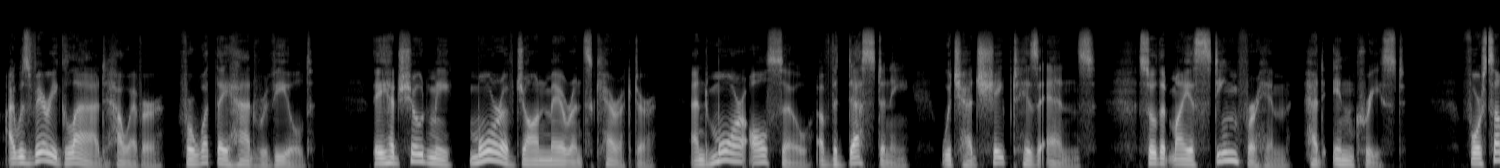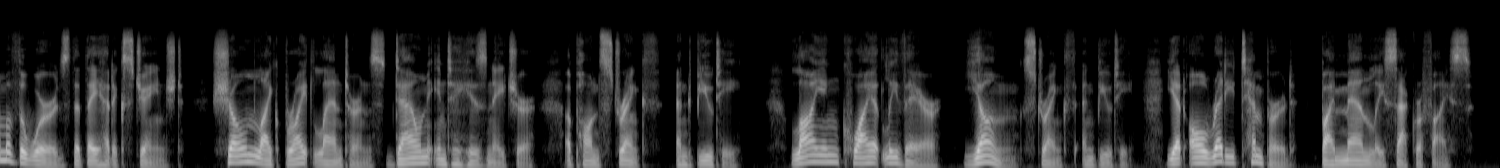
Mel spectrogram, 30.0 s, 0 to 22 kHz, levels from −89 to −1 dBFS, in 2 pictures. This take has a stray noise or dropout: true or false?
true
